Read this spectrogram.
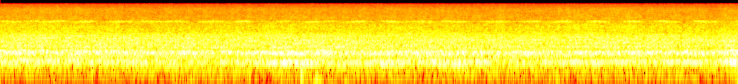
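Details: Dense humming of many bees in a steady drone, with a faint high, softly pulsing tone running beneath the buzz.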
